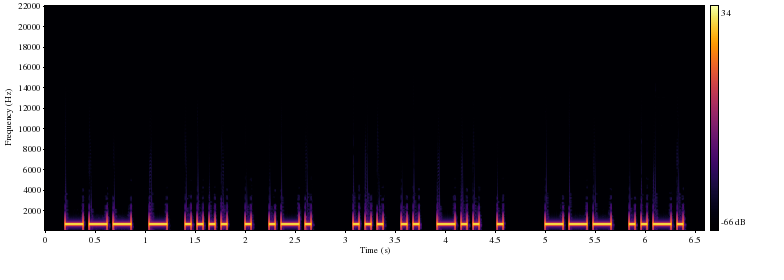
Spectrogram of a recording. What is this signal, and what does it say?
Morse code, heard as a keyed tone, about 20 wpm, 700 Hz. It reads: OTHER SIDE OF
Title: Sentences from Top 1400 Words 20wpm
